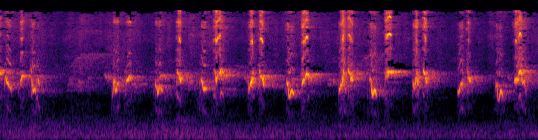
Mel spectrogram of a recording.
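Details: Rapid 'ropel' song of a young yellow-vented bulbul at morning time, a continuous string of cheerful, bubbling, up-and-down notes tumbling out in quick succession.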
